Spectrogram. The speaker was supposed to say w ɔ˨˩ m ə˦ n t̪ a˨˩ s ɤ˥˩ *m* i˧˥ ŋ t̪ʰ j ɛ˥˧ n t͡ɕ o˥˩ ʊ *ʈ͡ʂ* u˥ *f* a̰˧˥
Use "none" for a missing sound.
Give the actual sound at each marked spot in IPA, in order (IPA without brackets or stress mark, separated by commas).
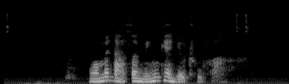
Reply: m, ʈ͡ʂʰ, f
